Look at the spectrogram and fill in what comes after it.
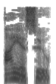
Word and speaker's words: Iesu: The name of Jesus in Greek is Iesu, pronounced Iesu.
